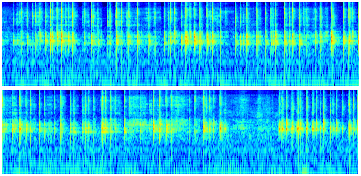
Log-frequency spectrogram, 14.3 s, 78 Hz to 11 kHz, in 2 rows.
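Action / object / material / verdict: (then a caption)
tap / wooden triangular decoration / wood / none. Fast fingertips tap on a wooden Triforce decoration, producing a dense stream of short, dry, wood-block-like clicks centered around 1–1.4 kHz. The rapid tapping comes in bursts, briefly pausing near the end before resuming louder.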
